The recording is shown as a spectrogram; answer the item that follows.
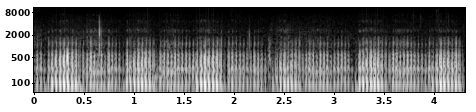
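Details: Kittens playing in blankets at a shelter; a close, deep rumbling purr pulsing in quick breath cycles about twice a second, with faint rustling of fabric.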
